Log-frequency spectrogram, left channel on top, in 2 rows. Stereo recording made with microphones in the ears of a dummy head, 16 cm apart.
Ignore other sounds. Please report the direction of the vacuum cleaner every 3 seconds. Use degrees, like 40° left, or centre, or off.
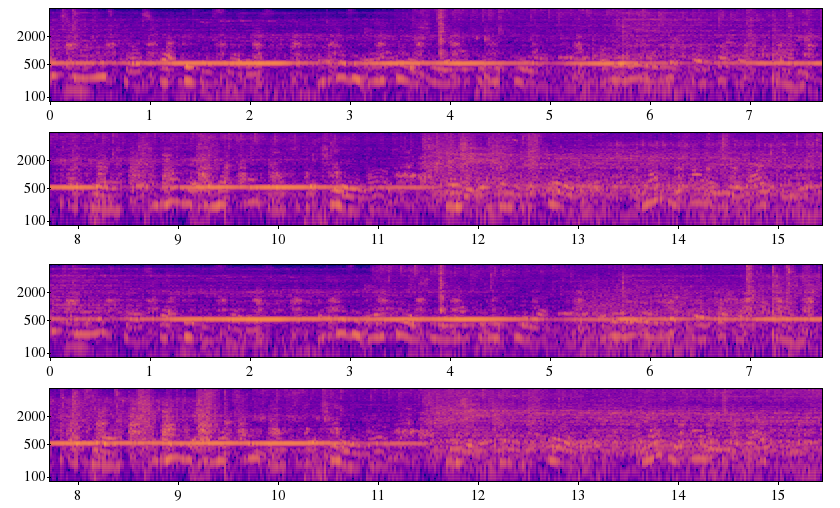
20° right, 10° left, 20° left, 10° right, 20° right.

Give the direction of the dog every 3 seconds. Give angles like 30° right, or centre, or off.
20° left, 10° left, 40° right, 10° right, 20° left.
